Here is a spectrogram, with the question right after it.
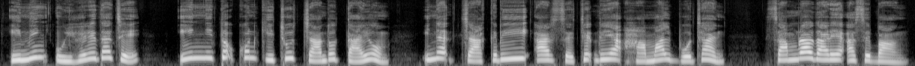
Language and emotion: Santali, fearful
